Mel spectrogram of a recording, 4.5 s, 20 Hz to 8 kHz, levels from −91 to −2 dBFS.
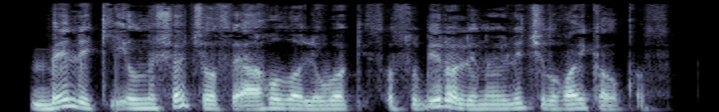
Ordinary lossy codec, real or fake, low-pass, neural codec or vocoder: AAC, 48 kbps; real; 7.2 kHz; none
